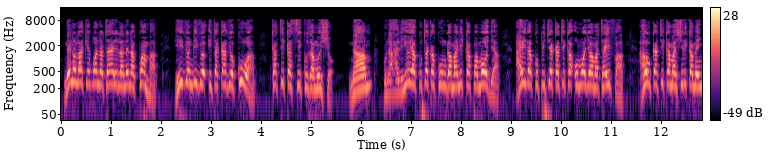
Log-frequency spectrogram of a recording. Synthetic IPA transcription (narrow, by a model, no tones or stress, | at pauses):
nɛnɔlakɛɓwanatajaɾilanɛnakwamba̰ | hivjɔndivjɔʔitakavjɔkua̰ | katikasikuzamwiʃɔ̰ | nam̩kunaɦalihijɔjakutakakuːŋɡamanikapamɔʄa̰ | aiðakupitiakatikaʔumɔʄawamataifa̰ | aukatikamaʃiɾikamɛŋ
